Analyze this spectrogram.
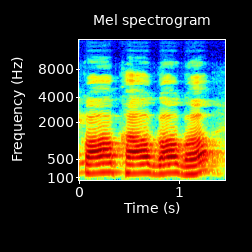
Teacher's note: तो आवाज आपकी कहां से आती है दोस्तों कंठ से आएगी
